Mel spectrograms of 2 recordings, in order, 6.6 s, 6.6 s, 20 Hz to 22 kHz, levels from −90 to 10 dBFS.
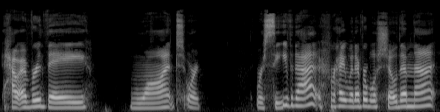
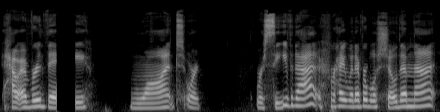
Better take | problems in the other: first | audio cutting out; at 1 s

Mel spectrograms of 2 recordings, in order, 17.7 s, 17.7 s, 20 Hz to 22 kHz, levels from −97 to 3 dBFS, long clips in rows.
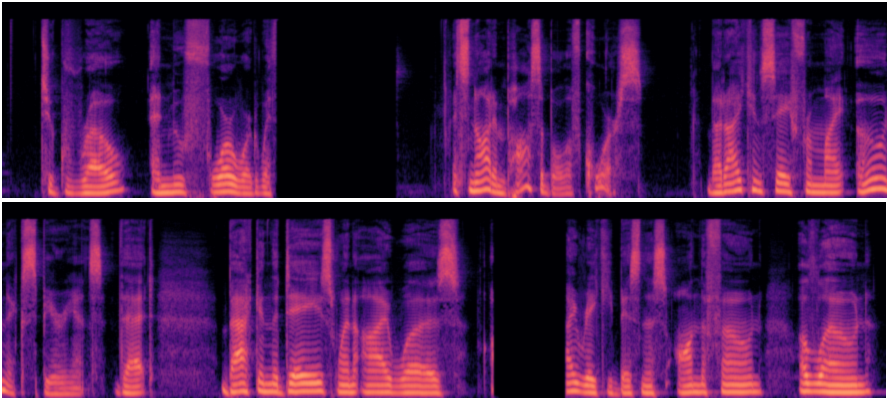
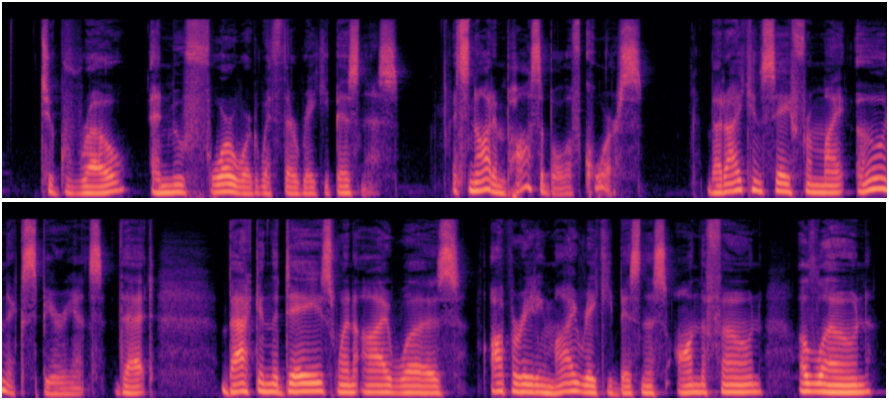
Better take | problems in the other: second | audio cutting out; at 2.5 s for 1 s and at 14 s for 0.5 s

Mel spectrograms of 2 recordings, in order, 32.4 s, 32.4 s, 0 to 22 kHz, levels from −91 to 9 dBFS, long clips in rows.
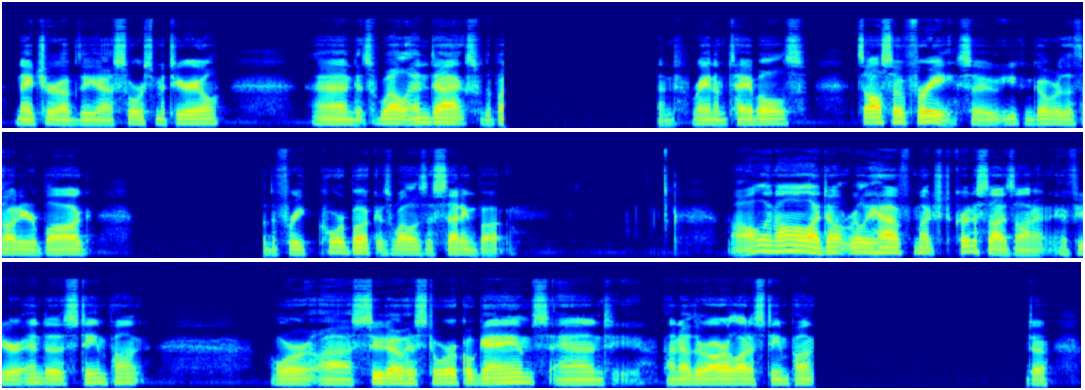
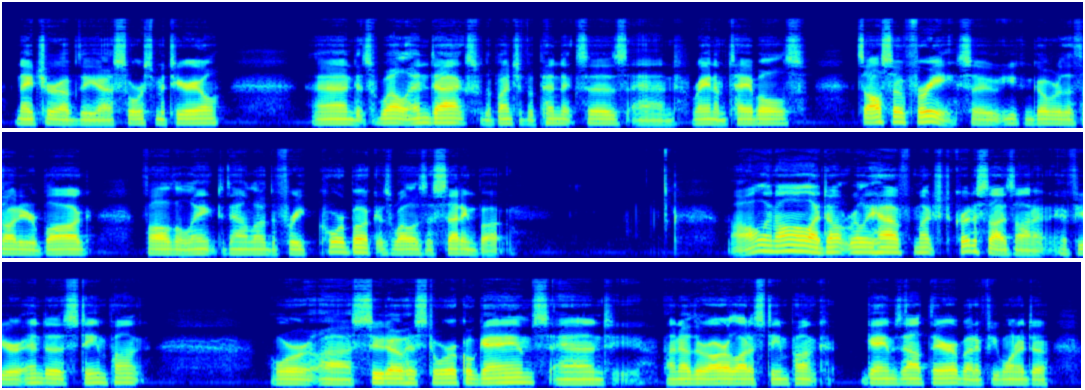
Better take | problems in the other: second | audio cutting out; at 5 s for 1.5 s, at 12 s for 1.5 s and at 30 s for 2 s

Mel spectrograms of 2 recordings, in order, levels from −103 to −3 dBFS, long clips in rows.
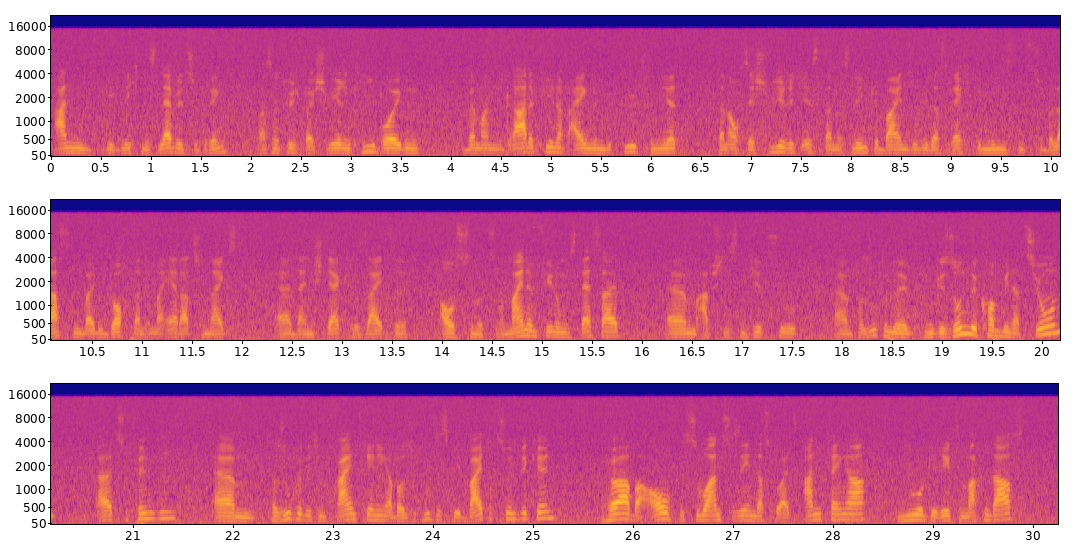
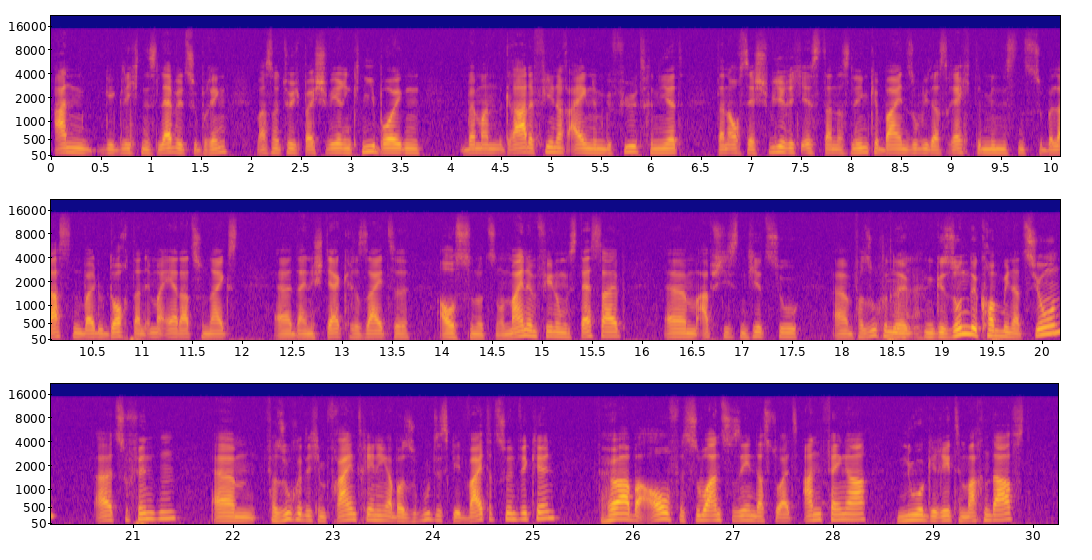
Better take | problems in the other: second | hiss; loud; throughout; 6 dB below the speech; faint in the second

